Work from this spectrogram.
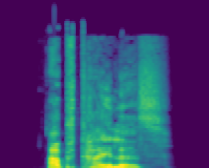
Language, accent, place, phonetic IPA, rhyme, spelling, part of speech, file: German, Germany, Berlin, [apˈtaɪ̯ləs], -aɪ̯ləs, Abteiles, noun, De-Abteiles.ogg
- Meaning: genitive singular of Abteil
